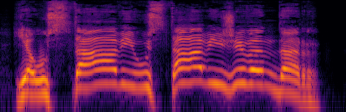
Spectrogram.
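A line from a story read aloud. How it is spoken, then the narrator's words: Louder shouting. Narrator (Slovenian): Sosed pa je še bolj glasno vpil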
